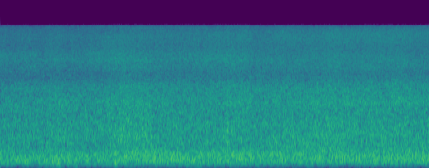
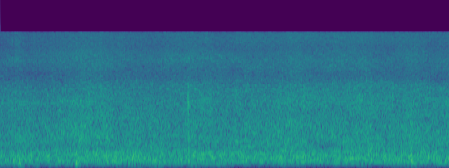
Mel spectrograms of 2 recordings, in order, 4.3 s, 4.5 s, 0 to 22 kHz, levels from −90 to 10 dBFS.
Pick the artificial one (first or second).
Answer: second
